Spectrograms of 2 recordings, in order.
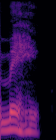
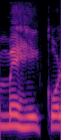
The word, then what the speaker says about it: México: escrito el texto Pero si tú pronuncias la palabra México la x no suena entonces México debe escribirse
